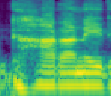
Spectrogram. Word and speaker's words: Dharani: Chữ Dharani thì chúng ta đọc là chữ D và chữ H ghép lại chúng ta đọc là D. Cho nên chữ này chúng ta đọc là Dharani.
